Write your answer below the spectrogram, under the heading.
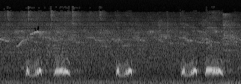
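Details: Decoy spotted dove cooing to provoke others: paired short rising notes and a longer coo, repeated three times in quick succession, over a soft low background hum.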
